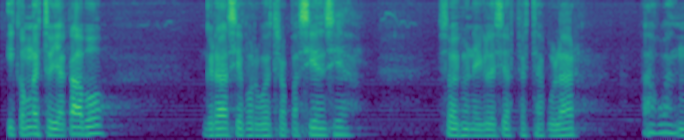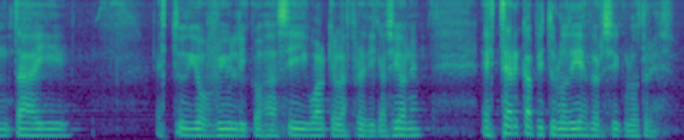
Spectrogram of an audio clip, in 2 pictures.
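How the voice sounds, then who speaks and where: A man's voice: fairly even intonation, moderate pace, pauses often, mellow. A middle-aged man with a Peninsular Spanish accent preaching a fervent, exhorting sermon as pastor. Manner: fervent, exhorting, rising to high bursts. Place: church hall. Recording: echoey church hall.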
